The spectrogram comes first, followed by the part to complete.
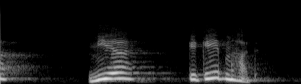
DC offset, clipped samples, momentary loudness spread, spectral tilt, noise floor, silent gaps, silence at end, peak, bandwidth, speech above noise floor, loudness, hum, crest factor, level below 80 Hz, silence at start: under 0.1%; under 0.1%; 14 LU; -10 dB/octave; -65 dBFS; none; 0.45 s; -4 dBFS; 4.3 kHz; 48 dB; -18 LUFS; none; 16 dB; -76 dBFS; 0 s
